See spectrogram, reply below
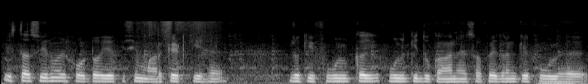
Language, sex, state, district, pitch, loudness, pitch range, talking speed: Hindi, male, Chhattisgarh, Raipur, 140 Hz, -16 LUFS, 130-145 Hz, 225 wpm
